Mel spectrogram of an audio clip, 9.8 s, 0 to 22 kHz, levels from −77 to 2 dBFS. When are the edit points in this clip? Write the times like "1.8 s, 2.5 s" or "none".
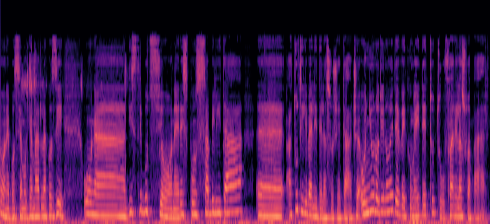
3.6 s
